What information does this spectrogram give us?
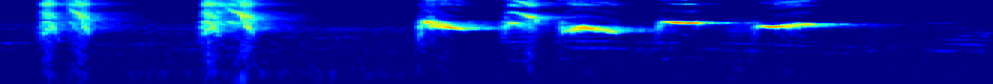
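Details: Greater green leafbird: two rasping buzzy squawks followed by a string of five mellow, warbled whistles that rise and fall, the last ones slightly higher and drawn out.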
